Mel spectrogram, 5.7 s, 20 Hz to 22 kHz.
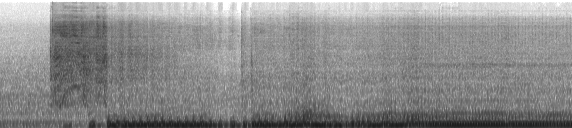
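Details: Rebuilt Honda Grom engine, exhaust valve clearance retightened (0.007 in feeler) to cure ticking, rough tune: starts straight away, blips up and down, then smooth steady idle with the top-end tick gone; normal idle.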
